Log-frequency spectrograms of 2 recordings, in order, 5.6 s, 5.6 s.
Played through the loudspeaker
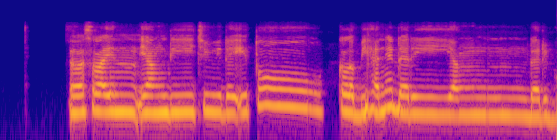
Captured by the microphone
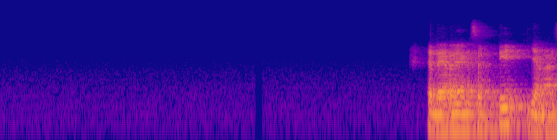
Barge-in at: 4.2 s

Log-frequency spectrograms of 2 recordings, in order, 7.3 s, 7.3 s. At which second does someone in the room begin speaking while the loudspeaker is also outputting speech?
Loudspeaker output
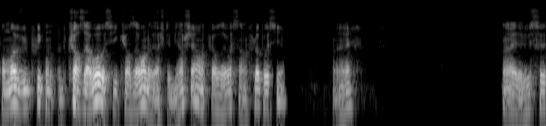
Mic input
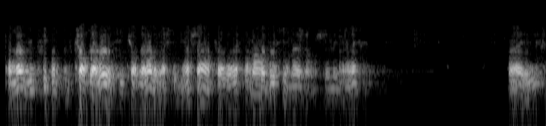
3.3 s

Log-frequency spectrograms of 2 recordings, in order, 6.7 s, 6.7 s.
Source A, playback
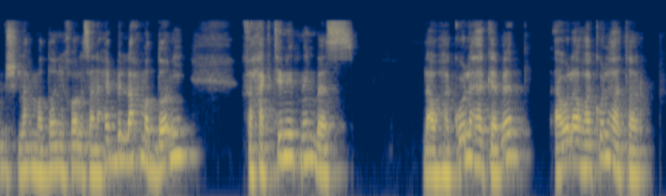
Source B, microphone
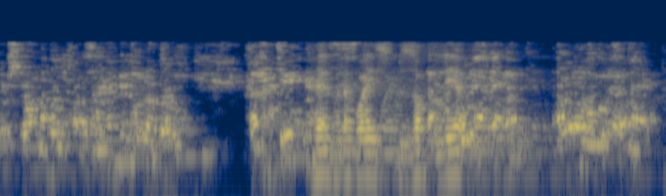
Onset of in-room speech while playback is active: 3.1 s

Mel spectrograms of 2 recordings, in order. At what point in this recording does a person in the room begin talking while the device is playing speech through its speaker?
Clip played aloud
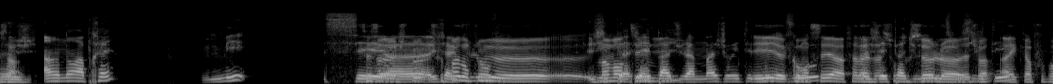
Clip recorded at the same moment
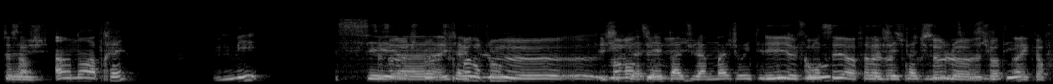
none

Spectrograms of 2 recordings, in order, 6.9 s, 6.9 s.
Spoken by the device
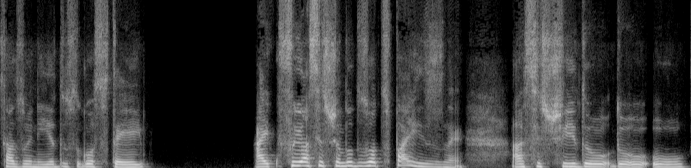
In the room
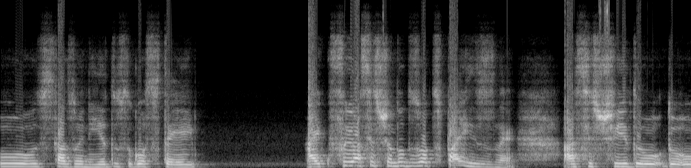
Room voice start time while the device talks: none

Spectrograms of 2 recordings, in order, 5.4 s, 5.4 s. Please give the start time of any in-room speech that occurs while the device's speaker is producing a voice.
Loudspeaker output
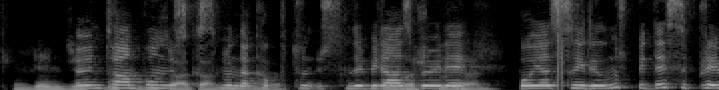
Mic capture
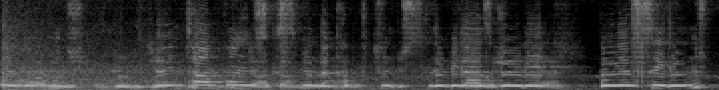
none

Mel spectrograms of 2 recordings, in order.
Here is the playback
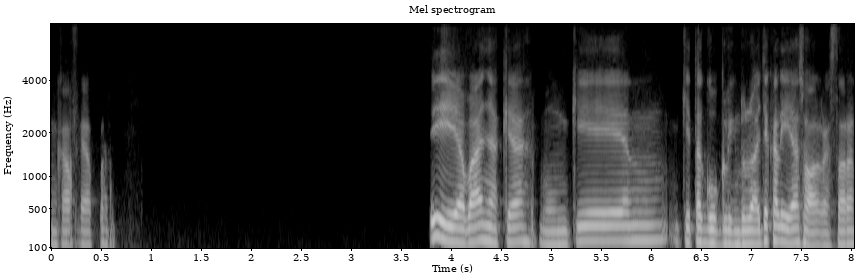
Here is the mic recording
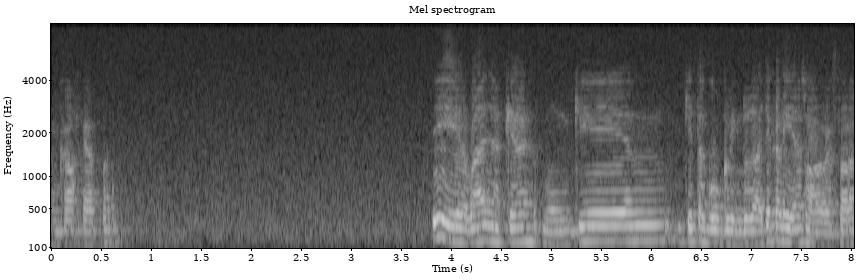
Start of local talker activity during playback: none

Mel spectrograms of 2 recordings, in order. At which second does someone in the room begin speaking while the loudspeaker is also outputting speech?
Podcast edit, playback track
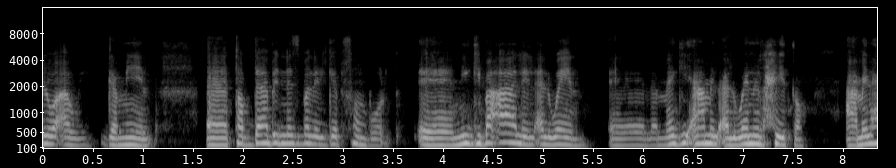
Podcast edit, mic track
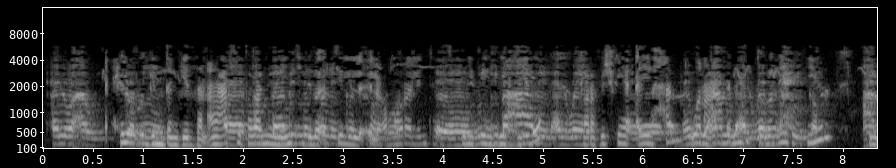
0.7 s

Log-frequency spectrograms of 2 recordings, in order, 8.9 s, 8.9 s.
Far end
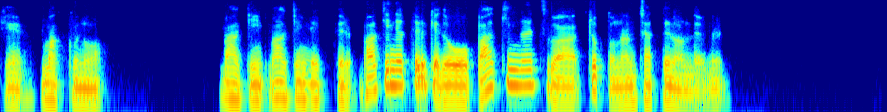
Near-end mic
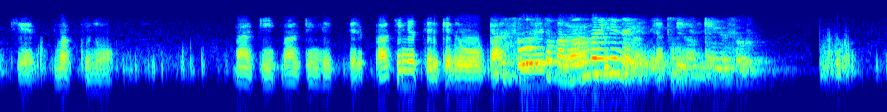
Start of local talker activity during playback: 4.9 s

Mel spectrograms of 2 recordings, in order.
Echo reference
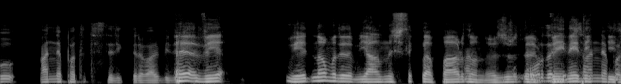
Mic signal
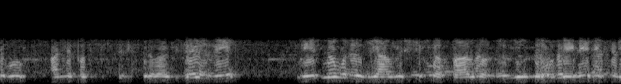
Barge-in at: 3.4 s

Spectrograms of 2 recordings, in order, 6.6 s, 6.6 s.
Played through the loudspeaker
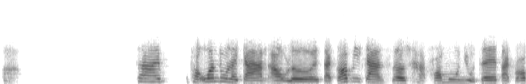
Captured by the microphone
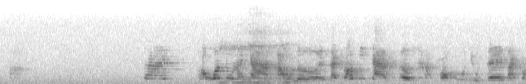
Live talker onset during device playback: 2.7 s

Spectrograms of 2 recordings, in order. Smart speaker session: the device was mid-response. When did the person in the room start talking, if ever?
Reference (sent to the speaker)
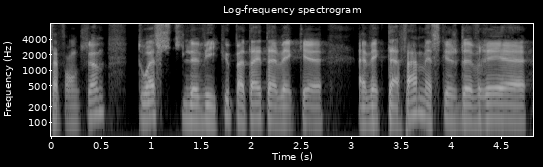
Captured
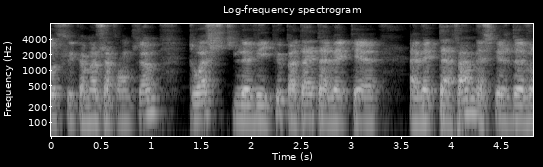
none

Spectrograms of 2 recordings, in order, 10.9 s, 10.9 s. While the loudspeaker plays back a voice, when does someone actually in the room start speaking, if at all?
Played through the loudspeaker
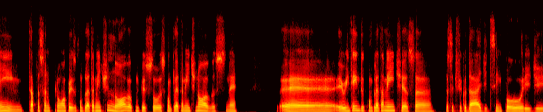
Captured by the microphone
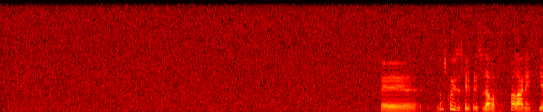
7.6 s

